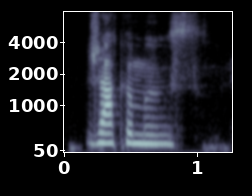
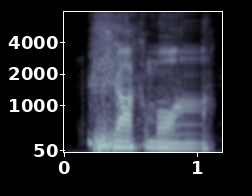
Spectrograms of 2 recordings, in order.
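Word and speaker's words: Jacquemus: How do you actually say this brand name? I've said it so many times wrong that I can't remember. – Jaquemus. – Jaquemus. – Yeah. – Jaquemus. – Jacquemois is how I pronounce it. Which I will never forget wrong. That, because like how does the U make a OI sound? – To be honest, I said it with confidence.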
